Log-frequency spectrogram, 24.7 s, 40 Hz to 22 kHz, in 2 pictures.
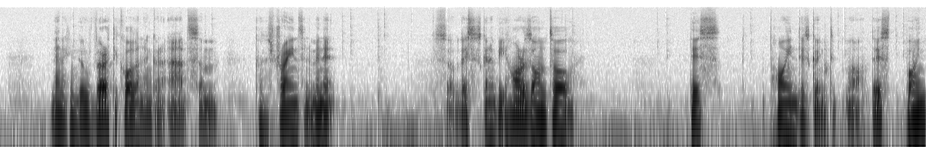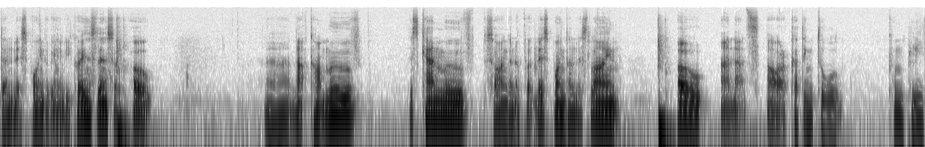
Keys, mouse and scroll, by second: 0.8 click, 2.7 click, 3.6 click, 4.5 click, 5.0 right click, 5.7 click, 7.5 click, 8.7 click, 9.9 click, 11.2 click, 11.9 click, 12.8 ctrl+click, 13.9 o, 15.5-16.3 drag, 17.2-18.0 drag, 19.2 click, 20.2 ctrl+click, 21.1 o.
